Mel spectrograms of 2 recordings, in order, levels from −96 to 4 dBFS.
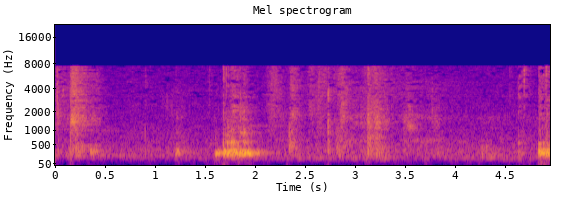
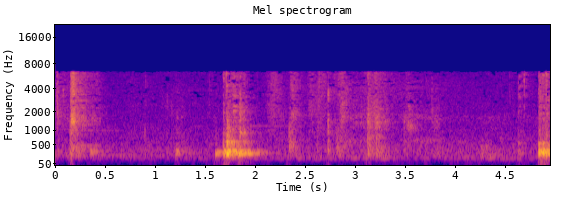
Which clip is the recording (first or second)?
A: second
